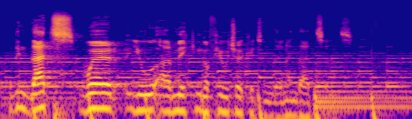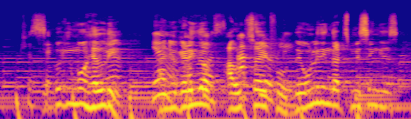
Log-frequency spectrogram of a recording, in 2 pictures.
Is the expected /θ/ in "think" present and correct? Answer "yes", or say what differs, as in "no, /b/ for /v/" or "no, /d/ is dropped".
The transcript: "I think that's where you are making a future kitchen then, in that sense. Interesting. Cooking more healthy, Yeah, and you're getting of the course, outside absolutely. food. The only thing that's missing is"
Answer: no, /t/ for /θ/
